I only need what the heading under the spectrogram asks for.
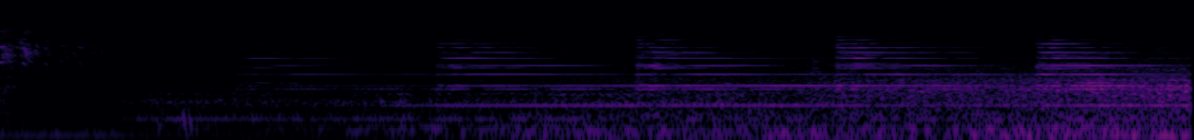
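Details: A church bell tolls about every two seconds, each stroke ringing on and overlapping the next, with no animal voices heard.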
